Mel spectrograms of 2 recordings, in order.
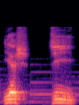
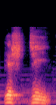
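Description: First: It is said slowly. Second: It is said at normal speed.

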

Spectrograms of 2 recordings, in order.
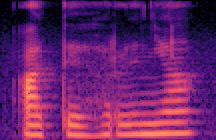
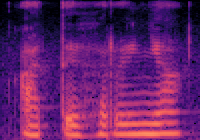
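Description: No difference in how they are said.

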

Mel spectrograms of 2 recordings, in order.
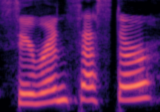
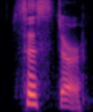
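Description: First: It is said in full, following every written letter. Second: It is squeezed to just two syllables, like sister. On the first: "What does it look like?" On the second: "locals of the place, some of them will say sister"

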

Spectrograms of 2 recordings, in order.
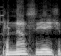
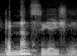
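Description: First: The second syllable sounds like 'noun'. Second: The second syllable sounds like 'nun'. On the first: The speaker calls it wrong. "The word is not" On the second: The speaker calls it right.

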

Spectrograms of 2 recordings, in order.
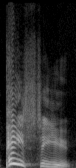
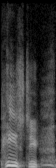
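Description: First: It is said with weight and force. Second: It is said casually and offhand.

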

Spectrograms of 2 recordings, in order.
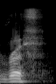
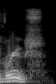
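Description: First: Roof is said in an American accent. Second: Roof is said in a British London accent. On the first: "but you say it as a uh" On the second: "I say roof"

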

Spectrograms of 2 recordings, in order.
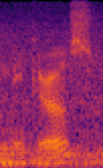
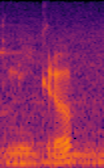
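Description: First: The name ends with an audible s sound. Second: The name ends without any s sound.

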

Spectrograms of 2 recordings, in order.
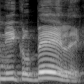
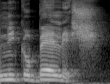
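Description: First: The surname ends with a hard k sound. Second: The surname ends with a soft sh sound. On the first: The speaker calls it wrong. "No, it's not Nico Bellic" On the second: The speaker calls it right. "It's actually Nico Bellish"

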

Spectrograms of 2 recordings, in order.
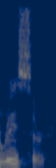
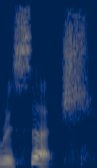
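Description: First: The stress is on the first syllable. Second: The stress is on the second syllable. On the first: This is the American pronunciation. "美国人读成research，重音在前面" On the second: This is the British pronunciation. "英国人会读成research"

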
